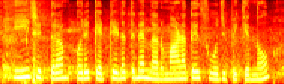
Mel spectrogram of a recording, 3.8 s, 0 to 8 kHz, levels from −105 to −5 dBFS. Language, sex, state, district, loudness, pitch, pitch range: Malayalam, female, Kerala, Kollam, -13 LUFS, 225 Hz, 205-240 Hz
